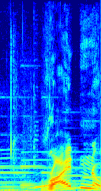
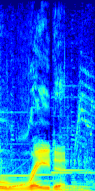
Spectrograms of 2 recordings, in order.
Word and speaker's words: Raiden: Ryden or Raiden? Because in in um Metal Gear Solid, he's Ryden, but I think it's pronounced both ways.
